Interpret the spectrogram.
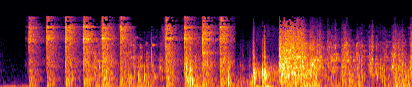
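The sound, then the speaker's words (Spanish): A hammer repeatedly smashing a sculpture to pieces, leaving only its butterfly intact: a rapid series of heavy, sharp blows with cracking and shattering, ending in a longer burst of breaking debris. No one speaks. “E hizo añicos la monstruosa obra, dejando solo intacta a la mariposa.”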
